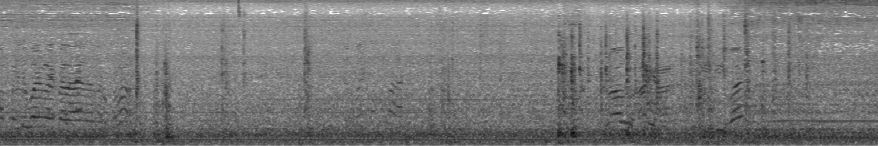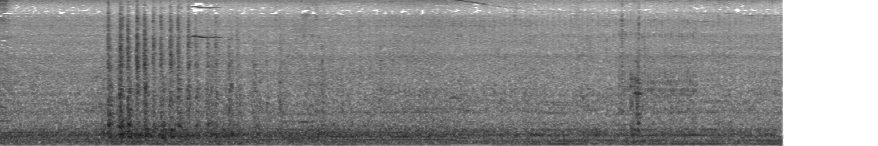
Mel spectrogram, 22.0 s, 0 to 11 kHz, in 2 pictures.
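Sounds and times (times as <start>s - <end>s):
diesel engine running: 0.0s - 20.8s
clattering knocks: 12.3s - 15.1s.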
